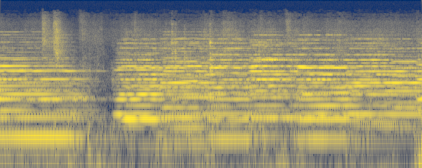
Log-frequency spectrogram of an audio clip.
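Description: Organ music playing: slow, sustained chords that change every second or so, briefly dropping away about a second and a half in.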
